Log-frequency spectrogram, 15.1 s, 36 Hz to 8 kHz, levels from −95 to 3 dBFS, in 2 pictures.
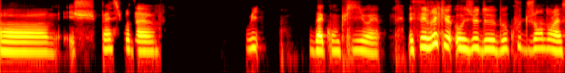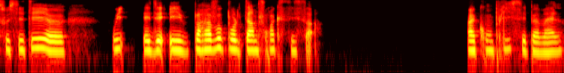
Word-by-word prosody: Heu, 180 -2 +3
et 455 -4 -12
je - - -1
suis - - -4
pas 215 0 -1
sûre 215 0 -5
de 185 -1 +3 1.2
Oui, 235 +2 -6 0.6
d'accompli, 195 +1 +2
ouais. 170 -2 -2 0.4
Mais 200 - +3
c'est 250 +5 +6
vrai 315 +7 +7
qu'aux 245 -4 +5
yeux 225 +2 +2
de 215 0 +2
beaucoup 215 +6 -5
de 200 - -13
gens 225 +3 -1
dans 220 -1 -2
la 190 -1 +4
société, 210 +3 -3
heu 185 -1 +2 0.6
oui 220 +2 -6 0.2
et 195 - 0
de 195 +1 +3
et 200 -1 +1 0.2
bravo 210 +2 +4
pour 220 -2 0
le - - -8
terme, 200 0 +3
je - - -13
crois 210 0 -6
que 220 - -11
c'est 195 - -11
ça. 185 - -9 2.1
Accompli, 195 +2 -3
c'est 200 -2 -8
pas 180 0 -3
mal. 175 +2 -5
200 Hz, 160 wpm, -22 LUFS, 185-220 Hz, 2.1 s, vrai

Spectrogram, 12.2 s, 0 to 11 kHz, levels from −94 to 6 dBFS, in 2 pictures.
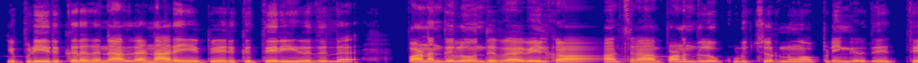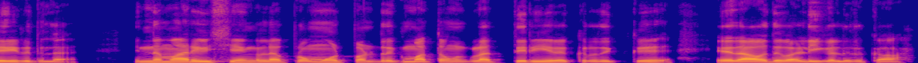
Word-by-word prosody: இப்படி 165 +3 +2
இருக்கறதுனால, 175 -7 +2
நிறைய 165 +5 +4
பேருக்குத் 175 0 -2
தெரியறது 160 -2 +2
இல்ல. 115 -2 -4 0.5
பனந்தெளுவு 140 -1 +3
வந்து 150 +4 0
வெ 135 - +5
வெயில் 140 +2 +1
காலம் 135 0 +2
ஆச்சுனா 145 +5 0
பனந்தெளுவ 130 -1 0
குடிச்சுடனும் 125 -2 -4
அப்படிங்கறது 125 +5 -5 0.2
தெரியறது 145 -2 0
இல்ல. - - -4 0.5
இந்த 170 - -1
மாதிரி 195 -1 +5
விஷயங்களை 170 -1 -1
ப்ரமோட் 165 +5 -2
பண்றதுக்கு, 135 -3 -3
மத்தவங்களுக்கெல்லாம் 140 +3 -2
தெரிய 155 +3 +1
வைக்கிறதுக்கு, 125 +3 -5 0.5
ஏதாவது 130 +3 +5
வழிகள் 125 0 -2
இருக்கா? 110 0 -4
140 Hz, 135 wpm, -21 LUFS, 130-165 Hz, 0.5 s, வெ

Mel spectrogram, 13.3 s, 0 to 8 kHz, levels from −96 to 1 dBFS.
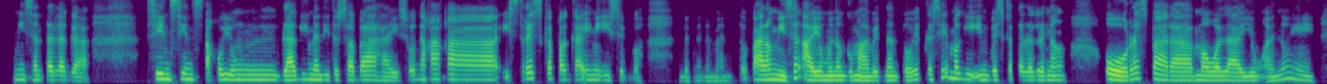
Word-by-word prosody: minsan 165 -2 -5
talaga 155 -4 -2 0.5
since 195 -1 +3
since 185 -3 -1
ako 180 -1 -1
yung 170 -1 -1
laging 165 +3 +2
nandito 170 0 -2
sa 160 0 0
bahay, 155 -4 -2
so - - -6
nakaka-stress 175 +2 -1
kapagka 175 -4 -2
iniisip 165 -2 -6
ko, - - -12 0.4
ano 135 - -10
ba 130 - -22
naman 130 0 -11
'to. - - -10
Parang 170 0 +4
minsan 165 +8 +2
ayaw 155 -2 +4
mo 155 - +3
ng 155 -1 +1
gumamit 150 -1 +1
ng 150 - +1
toilet 160 +6 -2
kasi 185 +8 -4
mag-i-invest 165 -5 -1
ka - - -4
talaga 155 0 -1
ng 160 0 -2 0.4
oras 180 +3 +5
para 155 -6 +3
mawala 155 -2 +2
yung 145 +1 -2
ano, 145 +9 -3
eh, 160 -6 -5
165 Hz, 170 wpm, -21 LUFS, 150-175 Hz, 0.5 s, oras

